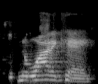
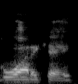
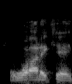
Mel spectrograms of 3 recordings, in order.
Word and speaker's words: Nwadike: His name is Isaac Nwadike. I said it right? No. It's Isaac Nwadike. Nwadike. The N is silent.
